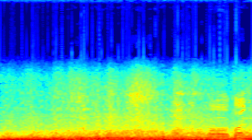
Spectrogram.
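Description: A light rail train rolls past a street corner with a loud, continuous rumbling roar, and brief squeals and clatter from the wheels near the end.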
